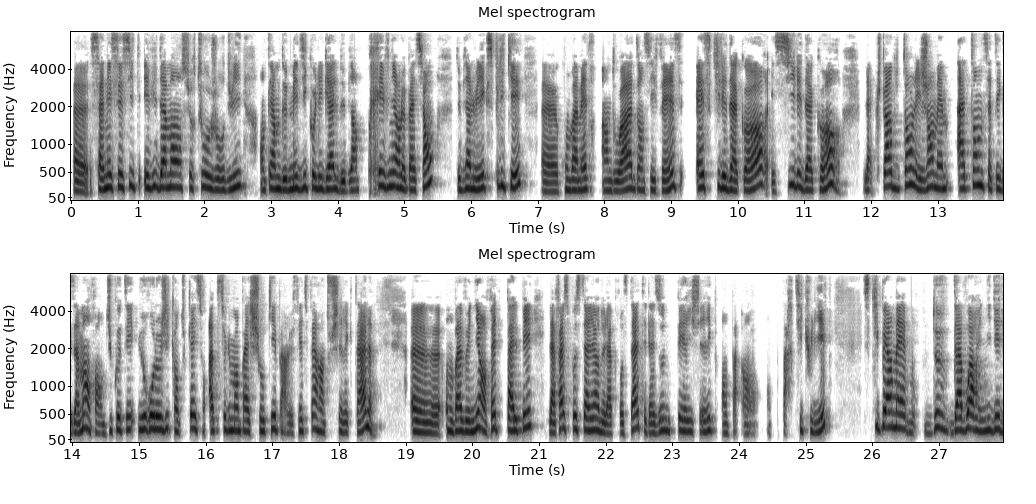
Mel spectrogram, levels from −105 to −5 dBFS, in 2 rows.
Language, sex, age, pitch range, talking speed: French, female, 20-39, 190-240 Hz, 195 wpm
